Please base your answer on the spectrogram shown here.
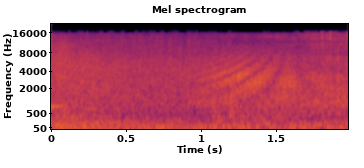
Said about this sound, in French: New York, le 26 octobre 1974, juste après minuit. Cinq explosions secouèrent Manhattan.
